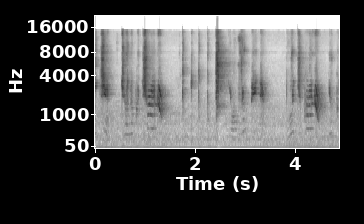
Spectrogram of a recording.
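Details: A pet budgerigar that mimics Turkish speech. Dense, chattering word-like phrases with squawky and chirpy notes follow one another almost without a break, recorded close-up in a quiet room.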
